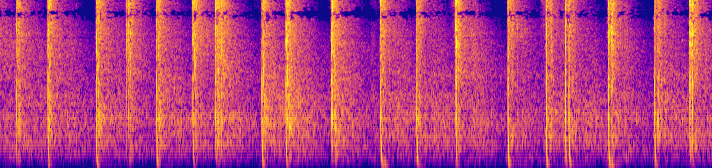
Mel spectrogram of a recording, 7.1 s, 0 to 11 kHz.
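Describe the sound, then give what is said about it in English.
Sharp, loud pops burst in quick, slightly irregular succession as David Rush stomps balloons in a Guinness World Record attempt to break 100 balloons using only his feet, around twenty bangs in seven seconds, each with a brief ringing tail, with no talking. “Fastest person to break 100 balloons using only their feet.”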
